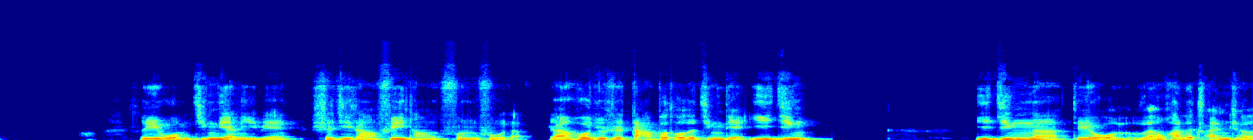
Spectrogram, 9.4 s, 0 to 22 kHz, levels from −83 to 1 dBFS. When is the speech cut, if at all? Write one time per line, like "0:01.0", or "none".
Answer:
0:04.1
